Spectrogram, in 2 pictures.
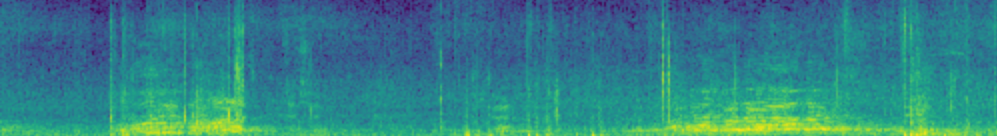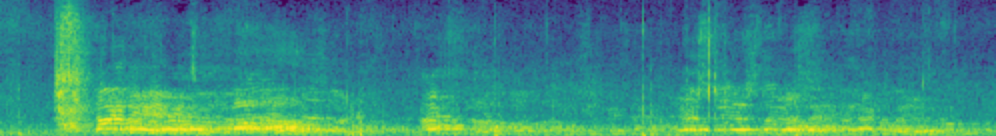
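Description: Footballers shouting to each other across an indoor pitch, with several sharp thuds of the ball being kicked; the loudest kick comes about six and a half seconds in.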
